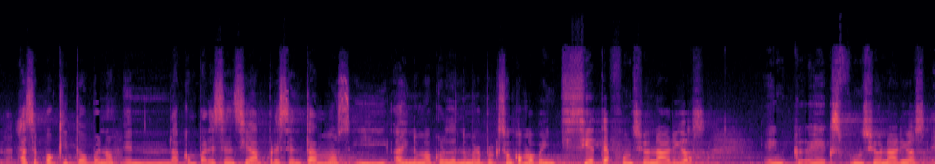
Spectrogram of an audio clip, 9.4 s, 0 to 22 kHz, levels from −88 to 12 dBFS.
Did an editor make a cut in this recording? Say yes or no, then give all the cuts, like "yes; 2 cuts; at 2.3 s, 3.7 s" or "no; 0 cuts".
yes; 1 cut; at 1.2 s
